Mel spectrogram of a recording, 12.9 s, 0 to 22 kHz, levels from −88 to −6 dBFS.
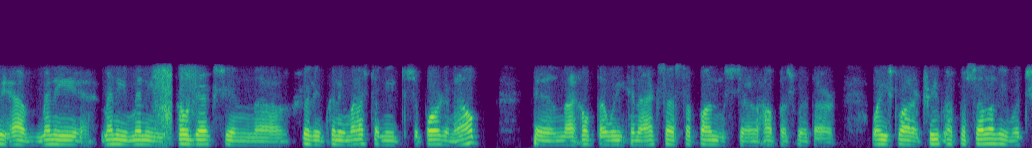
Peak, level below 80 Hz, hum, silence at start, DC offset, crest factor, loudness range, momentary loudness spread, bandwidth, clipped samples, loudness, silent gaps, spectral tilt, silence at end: -6 dBFS; -66 dBFS; none; 0 s; under 0.1%; 18 dB; 3 LU; 8 LU; 3.8 kHz; under 0.1%; -24 LUFS; 6.08-6.17 s; -11 dB/octave; 0 s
